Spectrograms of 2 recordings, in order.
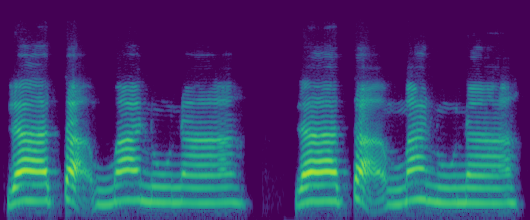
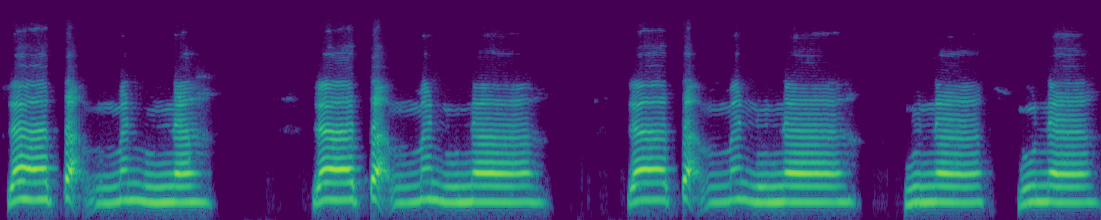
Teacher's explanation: huruf nun pertama yang berbaris dhammah pada depan tadi tu, dilafazkan sebahagian saja. Iaitu dengan kadar 1/3 harakat dan disebut dengan cepat. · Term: raum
